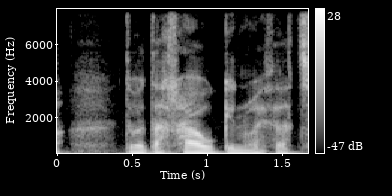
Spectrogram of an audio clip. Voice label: "rhawg", Welsh

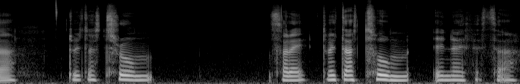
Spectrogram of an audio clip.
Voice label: "twym", Welsh

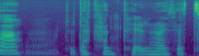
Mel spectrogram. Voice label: "cancr", Welsh

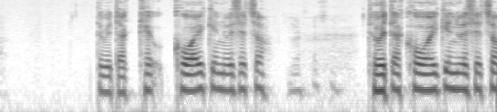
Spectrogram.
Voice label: "coeg", Welsh

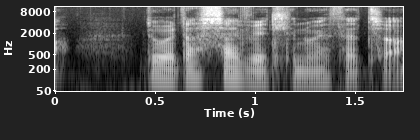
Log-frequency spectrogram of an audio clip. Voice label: "sefyll", welsh

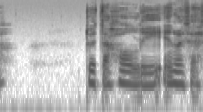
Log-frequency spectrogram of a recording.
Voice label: "holi", Welsh

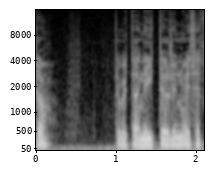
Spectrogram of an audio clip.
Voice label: "neidr", Welsh

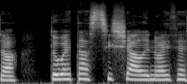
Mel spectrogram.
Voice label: "sisial", Welsh

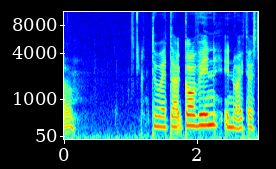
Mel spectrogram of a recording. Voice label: "gofyn", Welsh

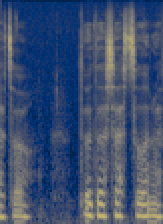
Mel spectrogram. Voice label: "setl", Welsh

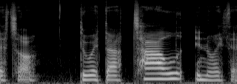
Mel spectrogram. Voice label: "tal", Welsh

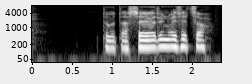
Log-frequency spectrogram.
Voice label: "seer", Welsh

